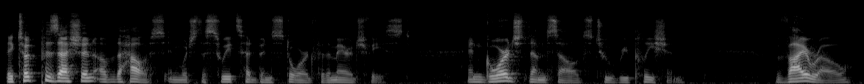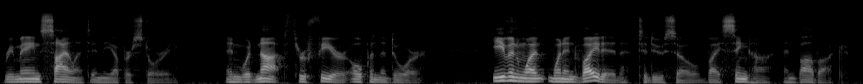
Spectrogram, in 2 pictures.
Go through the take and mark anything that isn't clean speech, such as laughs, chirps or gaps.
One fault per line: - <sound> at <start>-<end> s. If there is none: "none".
none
